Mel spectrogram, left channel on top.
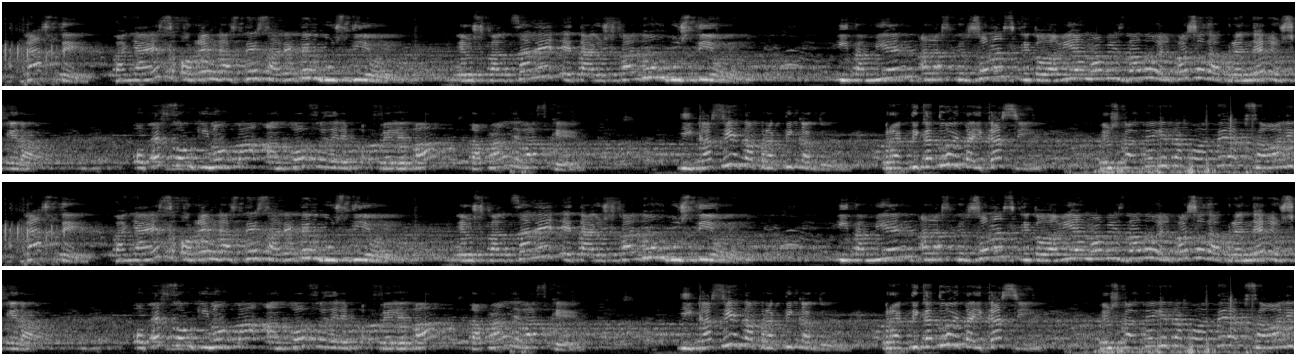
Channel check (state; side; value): identical; both; correlation 1.00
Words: Baina ez horren gazte zareten guztioi, euskaltzale eta euskaldun guztioi. Y también a las personas que todavía no habéis dado el paso de aprender euskera. Operzon kinopa anko felepa tapan de bazke. Ikasi eta praktikatu. Praktikatu eta ikasi. Euskaltegietako ateak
